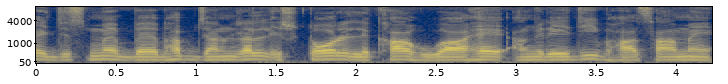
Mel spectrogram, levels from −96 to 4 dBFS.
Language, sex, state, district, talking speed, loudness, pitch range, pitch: Hindi, male, Bihar, Gaya, 155 wpm, -18 LUFS, 115-130 Hz, 120 Hz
